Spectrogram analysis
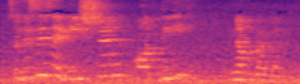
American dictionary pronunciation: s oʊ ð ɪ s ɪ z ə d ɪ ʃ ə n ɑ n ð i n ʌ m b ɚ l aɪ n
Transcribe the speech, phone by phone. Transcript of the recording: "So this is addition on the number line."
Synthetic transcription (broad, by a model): s oʊ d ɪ s ɪ z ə d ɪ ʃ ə l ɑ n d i n ʌ m b ɚ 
